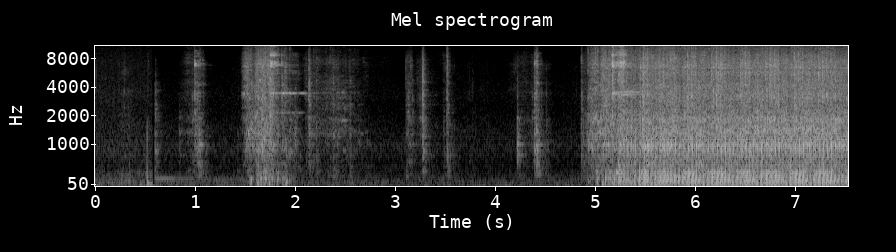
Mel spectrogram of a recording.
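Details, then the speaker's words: 20-ton Clarke log splitter after sitting outside 12 years, carburetor replaced and engine swapped: after some clatter the small engine starts and settles into a steady, even run with no stumbling; now splits bigger logs without bogging down. "it's splitting much bigger logs than it was last time and does not seem to bog down and die on me like it was doing"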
